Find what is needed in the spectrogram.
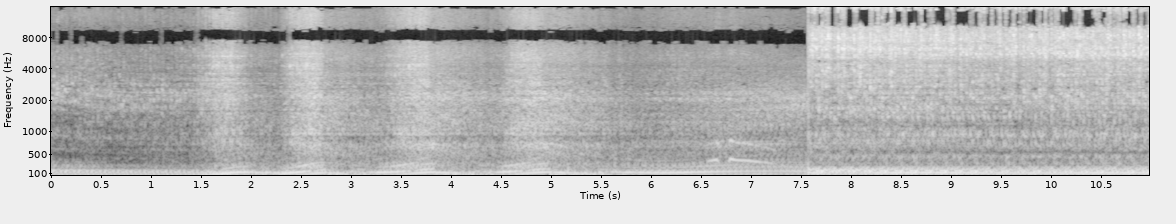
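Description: Range Rover Classic's Rover V8 running with no exhaust fitted, idling and then blipped about five times, each rev rising and falling quickly, before settling back to a steady, louder idle near the end.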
